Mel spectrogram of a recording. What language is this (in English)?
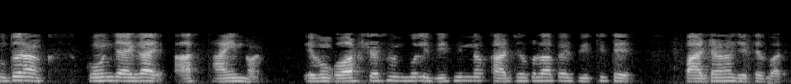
Bangla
